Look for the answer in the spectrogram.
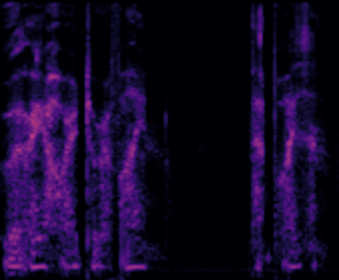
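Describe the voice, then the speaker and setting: A man's voice: fairly high pitch, completely flat delivery, gravelly, husky, heavily acted. Man acting a whispering, wounded young witch boy. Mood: weary, explaining. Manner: halting, hesitant, murmured, understated. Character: badly injured young male witch, weary and self-sacrificing. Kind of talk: ASMR roleplay, soft intimate whispering.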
